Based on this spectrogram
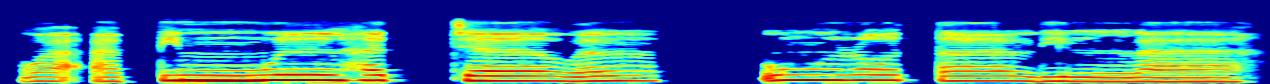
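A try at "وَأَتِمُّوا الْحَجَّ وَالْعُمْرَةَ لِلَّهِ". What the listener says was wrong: Nah, di hajja, jimnya nggak boleh panjang karena fathahnya nggak ada alif.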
